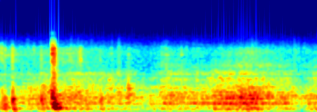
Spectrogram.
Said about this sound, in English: Good Lord, it's pelting with rain.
